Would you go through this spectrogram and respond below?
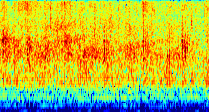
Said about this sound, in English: Now lift your voice with that hand clap and let's thank God for the promise of His word. Come on, let's lift Him up all over the place one more time.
